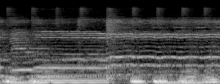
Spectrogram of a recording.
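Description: A woman singing karaoke into a handheld microphone over a backing track, holding a long, steady note through the second half.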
